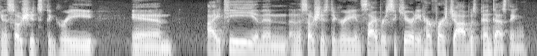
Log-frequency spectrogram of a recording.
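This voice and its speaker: Low-voiced male podcast host. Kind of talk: conversational interview hosting.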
